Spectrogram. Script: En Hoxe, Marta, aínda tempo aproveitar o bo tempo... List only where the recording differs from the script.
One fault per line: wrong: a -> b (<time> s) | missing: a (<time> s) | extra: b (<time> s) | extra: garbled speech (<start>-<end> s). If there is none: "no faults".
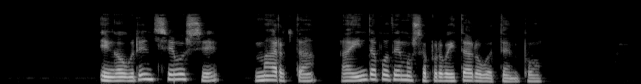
extra: Ourense (1.2 s)
wrong: tempo -> podemos (3.8 s)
